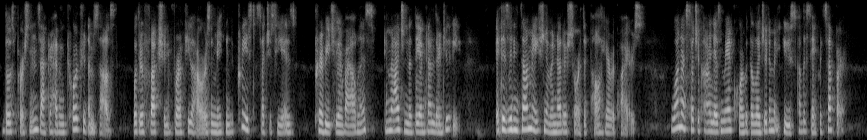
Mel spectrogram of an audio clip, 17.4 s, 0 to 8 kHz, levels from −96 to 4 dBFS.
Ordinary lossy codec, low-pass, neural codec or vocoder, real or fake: Opus, 24 kbps; 7.2 kHz; codec, 16 kHz, 2 kbps, FreqCodec, larger model; fake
